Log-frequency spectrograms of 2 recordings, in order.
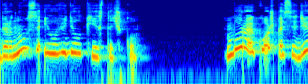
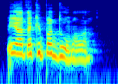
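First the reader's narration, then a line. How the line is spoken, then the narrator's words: Snorting. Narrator (Russian): фыркнула Кисточка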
